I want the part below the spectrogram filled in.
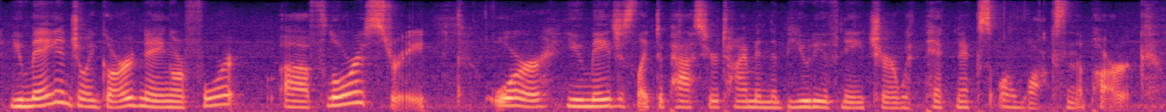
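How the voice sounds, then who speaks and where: A woman hosting a tarot vlog, talking in a gentle, encouraging way as she reads and explains. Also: on the low side, normal speed, a little hiss or hum. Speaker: tarot reader and channel host. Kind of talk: reading aloud and casual spiritual vlog talk.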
